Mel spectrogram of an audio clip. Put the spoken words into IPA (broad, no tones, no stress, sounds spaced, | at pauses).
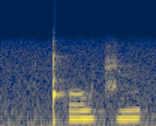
ǃʰ o w t͡ɕ y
